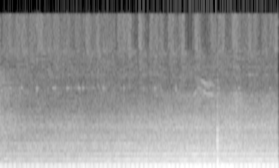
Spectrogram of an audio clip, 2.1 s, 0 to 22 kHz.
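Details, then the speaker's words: Datavue Snap 1+1 portable MS-DOS computer with its hard drive reconnected and boot disk removed: a steady thin spindle whine with one faint head click, as the drive spins and seeks a little but never boots. "I've removed the boot this so we're just waiting to see if it's going to do anything I can hear the heads moving a little bit"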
